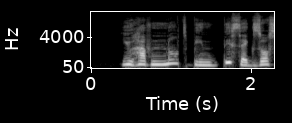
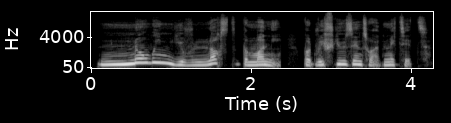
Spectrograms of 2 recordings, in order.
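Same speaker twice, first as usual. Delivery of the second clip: ordinary delivery, nothing marked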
